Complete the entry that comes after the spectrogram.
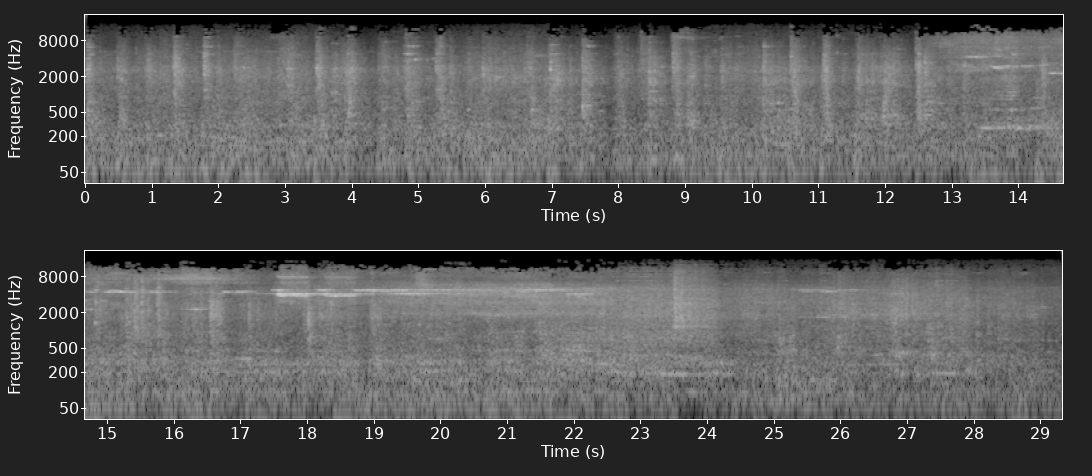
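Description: A train passing close by, its wheels clicking over rail joints in quick succession over a steady rumble. From about halfway, high wheel squeal comes in on top.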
